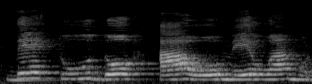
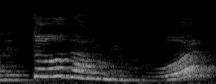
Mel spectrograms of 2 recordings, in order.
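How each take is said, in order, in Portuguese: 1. As vogais de tudo e ao ficam separadas. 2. As vogais de tudo e ao se misturam. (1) "você não vai falar assim" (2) "você fala"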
